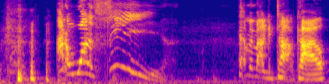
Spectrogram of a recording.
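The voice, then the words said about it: Imitates another person's voice, shouted rock singing. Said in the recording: “Very different version if it was Jack Black. School of Rock version ... terrible ... terrible impression ... Awful”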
